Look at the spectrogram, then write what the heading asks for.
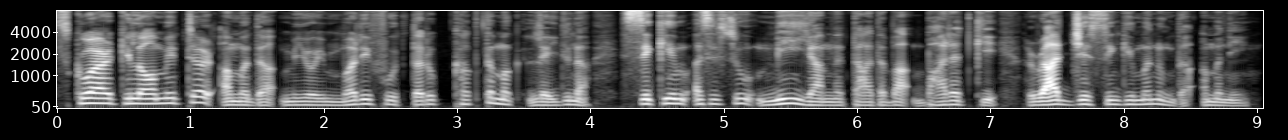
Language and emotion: Manipuri, neutral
